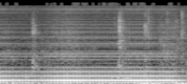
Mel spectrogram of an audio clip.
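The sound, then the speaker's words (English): A steady electrical hum with strong low tonal bands and a crackly static wash, broken by faint brief bursts of noise, continuous and fairly quiet with no voices. “But it happens every time I get interference on this.”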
